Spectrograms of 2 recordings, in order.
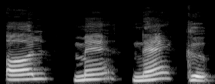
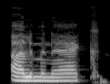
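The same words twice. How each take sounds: First: Almanac very slowly, in separate syllables with the final k apart; slow teaching breakdown of almanac. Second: Said in the usual way. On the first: Shown as a demonstration. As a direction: break almanac into isolated sounds. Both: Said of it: "तो meaning क्या बनी हमारी".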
